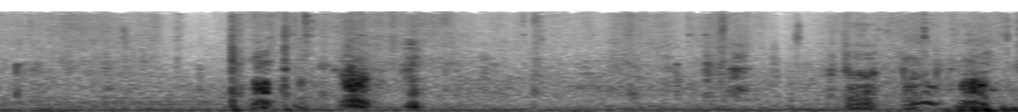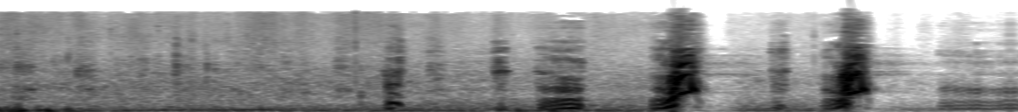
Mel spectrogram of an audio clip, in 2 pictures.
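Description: Dachshund barking twice near the end, two loud barks about a second apart. Before that come quieter, scattered short dog sounds as the dog noses a ball around.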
